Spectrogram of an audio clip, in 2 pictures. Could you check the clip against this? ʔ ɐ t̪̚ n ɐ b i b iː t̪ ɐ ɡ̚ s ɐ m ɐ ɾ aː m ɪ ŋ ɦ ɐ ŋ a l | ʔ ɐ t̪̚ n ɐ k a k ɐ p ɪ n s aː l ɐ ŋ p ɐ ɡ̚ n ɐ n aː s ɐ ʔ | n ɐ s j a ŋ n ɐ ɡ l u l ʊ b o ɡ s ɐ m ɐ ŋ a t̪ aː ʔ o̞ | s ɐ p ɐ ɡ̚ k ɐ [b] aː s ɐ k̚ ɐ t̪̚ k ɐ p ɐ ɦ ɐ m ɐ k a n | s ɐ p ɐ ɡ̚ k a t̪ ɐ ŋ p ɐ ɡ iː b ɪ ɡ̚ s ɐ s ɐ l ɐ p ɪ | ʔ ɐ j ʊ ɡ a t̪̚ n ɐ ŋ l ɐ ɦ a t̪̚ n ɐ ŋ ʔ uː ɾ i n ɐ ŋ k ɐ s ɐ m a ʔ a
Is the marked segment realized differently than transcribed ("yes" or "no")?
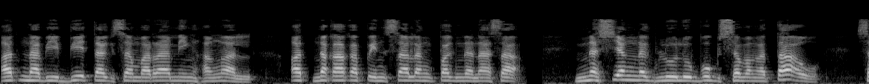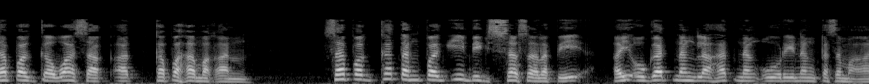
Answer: yes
